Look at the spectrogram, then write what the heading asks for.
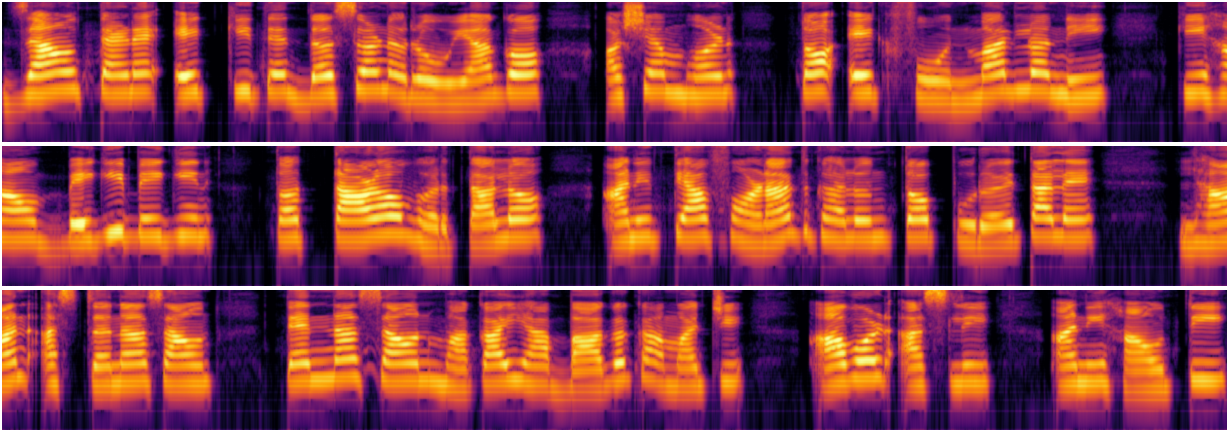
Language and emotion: Goan Konkani, neutral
